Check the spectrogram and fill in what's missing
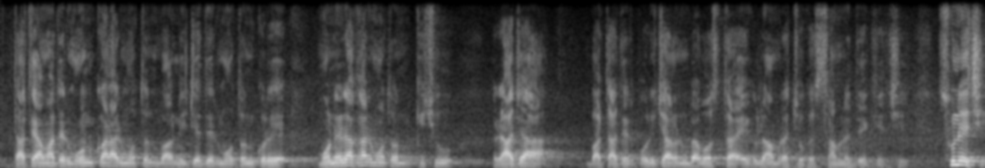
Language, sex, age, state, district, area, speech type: Bengali, male, 60+, West Bengal, Purulia, rural, spontaneous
